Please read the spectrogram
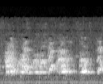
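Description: A high-pitched voice speaking a short answer in broken syllables, pitched well above an adult woman's voice.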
